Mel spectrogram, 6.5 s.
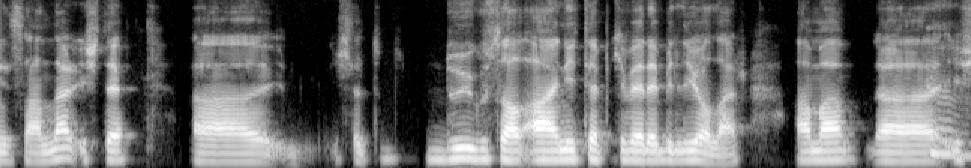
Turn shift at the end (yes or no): no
